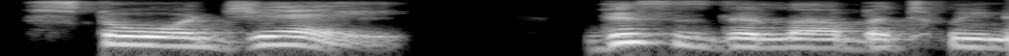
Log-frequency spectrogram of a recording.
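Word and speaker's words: storge: we got the storage s t o r g e is pronounced store J this is the love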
